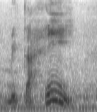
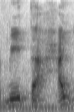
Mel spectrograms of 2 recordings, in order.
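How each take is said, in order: First: The last vowel is a plain short 'hi'. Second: The last vowel glides like 'hai'. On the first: The speaker calls it right. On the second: The speaker calls it wrong. "tak boleh baca bitahai"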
